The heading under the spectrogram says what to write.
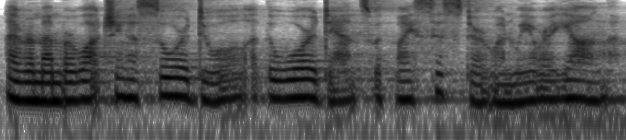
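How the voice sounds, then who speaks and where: A woman voicing a soft-spoken, wistful resident of the netherworld in a video game, with a measured, breathy, reflective delivery. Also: on the low side, level tone. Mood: reminiscing. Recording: reverberant hall, game music behind.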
